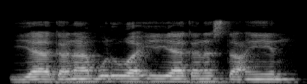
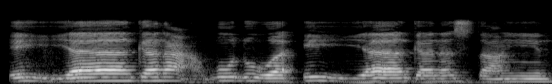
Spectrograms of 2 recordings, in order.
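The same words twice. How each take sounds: First: Iyyaka read lightly with single y; iyyaka without syiddah. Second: Slow, louder chant, doubled y in iyyaka; Iyyaka with syiddah held. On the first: Teacher showing the common hurried mistake, iyyaka with y undoubled. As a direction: run through iyyaka without pressing the y. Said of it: "Jangan dibaca". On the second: Teacher showing correct verse, iyyaka chanted with held y. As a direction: lean long on the y of iyyaka. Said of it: "Itu harus ada". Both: Shown as a demonstration.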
